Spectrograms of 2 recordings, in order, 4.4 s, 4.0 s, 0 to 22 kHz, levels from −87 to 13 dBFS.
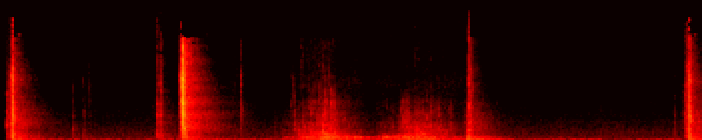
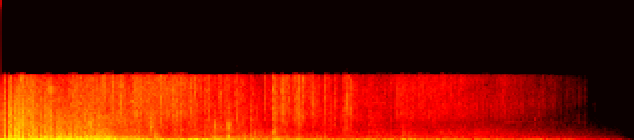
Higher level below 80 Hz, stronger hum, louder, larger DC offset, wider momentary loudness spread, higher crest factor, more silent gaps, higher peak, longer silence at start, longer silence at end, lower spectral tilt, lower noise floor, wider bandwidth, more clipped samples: second, -58 dBFS vs -22 dBFS; neither; second, -34 LUFS vs -19 LUFS; neither; first, 28 LU vs 21 LU; first, 34 dB vs 18 dB; neither; second, -6 dBFS vs 0 dBFS; about the same, 0.05 s vs 0 s; second, 0 s vs 0.4 s; second, -0.5 dB/octave vs -4 dB/octave; first, -58 dBFS vs -48 dBFS; first, over 20 kHz vs 11 kHz; neither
